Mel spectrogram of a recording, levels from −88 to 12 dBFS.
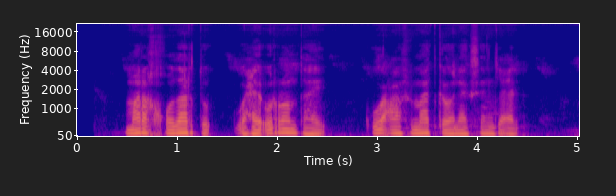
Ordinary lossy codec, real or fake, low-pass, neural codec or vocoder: none; real; none; none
